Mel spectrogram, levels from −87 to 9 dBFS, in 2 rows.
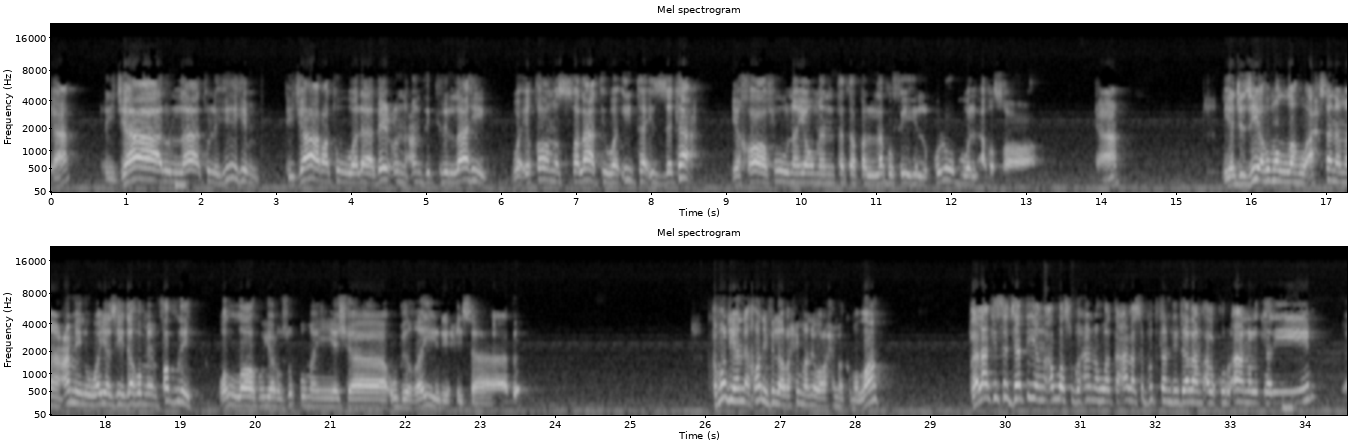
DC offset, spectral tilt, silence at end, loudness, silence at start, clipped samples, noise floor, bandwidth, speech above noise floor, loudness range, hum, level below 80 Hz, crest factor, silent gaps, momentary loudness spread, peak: under 0.1%; -2 dB/octave; 0 s; -20 LUFS; 0 s; under 0.1%; -48 dBFS; 16 kHz; 28 dB; 6 LU; none; -58 dBFS; 20 dB; none; 10 LU; -2 dBFS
